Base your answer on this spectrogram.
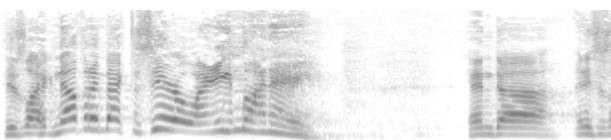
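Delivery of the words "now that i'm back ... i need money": mock demanding servant. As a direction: play the greedy servant demanding his money. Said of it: "demanding his money".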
